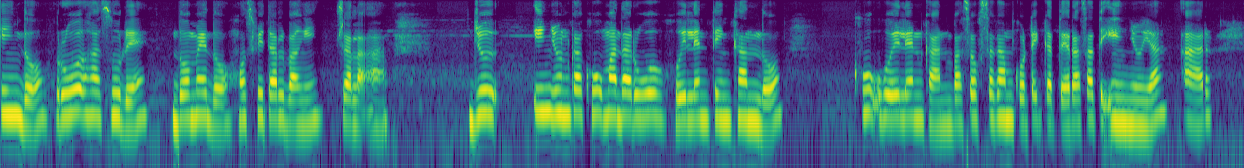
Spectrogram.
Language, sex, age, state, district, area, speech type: Santali, female, 18-30, West Bengal, Bankura, rural, spontaneous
